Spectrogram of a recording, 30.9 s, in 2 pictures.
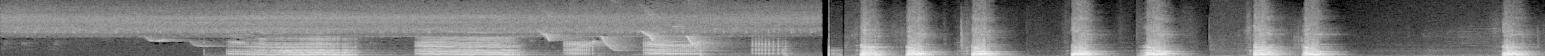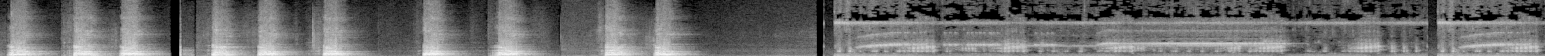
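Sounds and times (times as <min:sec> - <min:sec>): dog barking: 0:08.6 - 0:13.5, 0:15.0 - 0:22.5.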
